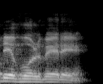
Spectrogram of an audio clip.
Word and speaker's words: devolveré: Lo devolveré, accent on the E, mañana por la noche, right?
